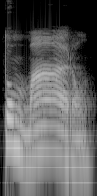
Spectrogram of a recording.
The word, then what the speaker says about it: tomaram: E o pluriel, ça devient tomaram, tomaram, attention, avant-dernière syllabe forte, vocês tomaram, vocês tomaram.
